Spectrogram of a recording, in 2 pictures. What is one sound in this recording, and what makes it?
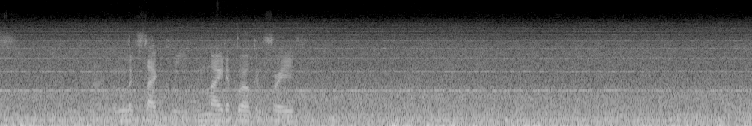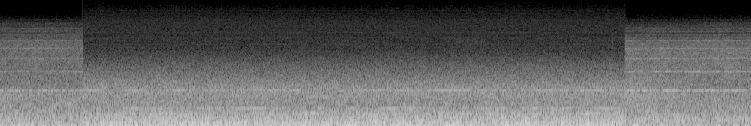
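Jet engines roar steadily outside an airliner.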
